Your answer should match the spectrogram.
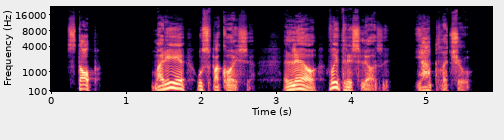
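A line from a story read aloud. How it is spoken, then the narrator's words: Firm, stern voice overhead. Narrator (Russian): над головами убедительно и строго прозвучало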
